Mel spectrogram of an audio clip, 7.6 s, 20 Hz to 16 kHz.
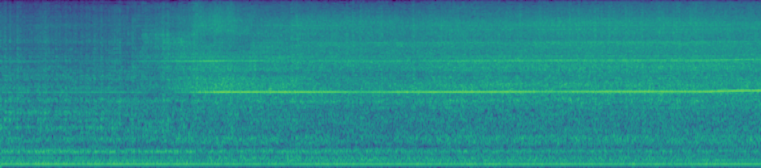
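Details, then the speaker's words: KitchenAid Artisan stand mixer, 6–7 years old and barely used, rough-sounding since new, brushes replaced, speed control plate adjusted. Steady harsh grinding roar with a thin high whine; owner suspects armature, governor, bearing or speed control board. "it was the point where it wouldn't run at all but it's still making awful noises"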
